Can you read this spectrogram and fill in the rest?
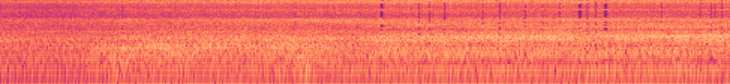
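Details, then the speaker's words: Generator small engine on original carburetor, choke off, no load yet, to run until fuel runs out: picks up quickly, holds steady even buzz without missing or hunting; normal no-load running. "okay let's crank it i'll put choke the choke is off okay i want to run it i want to run it until the gas runs out"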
